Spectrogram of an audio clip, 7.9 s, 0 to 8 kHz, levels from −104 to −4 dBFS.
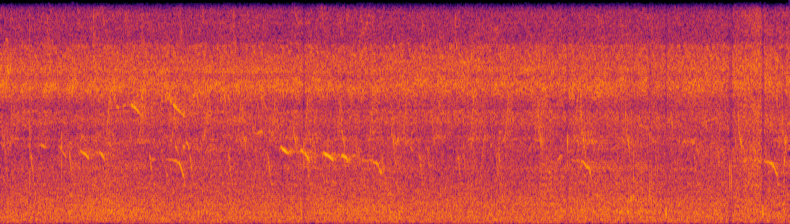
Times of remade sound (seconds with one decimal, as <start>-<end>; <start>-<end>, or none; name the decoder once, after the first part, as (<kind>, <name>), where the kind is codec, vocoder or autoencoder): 3.4-7.9 (vocoder, BigVGAN v2)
